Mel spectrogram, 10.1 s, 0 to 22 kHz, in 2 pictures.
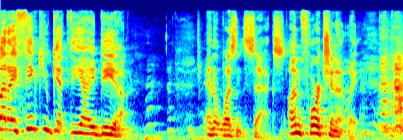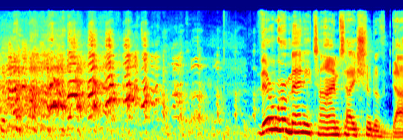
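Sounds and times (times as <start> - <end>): audience laughing: 1.7 - 2.8, 3.9 - 8.6.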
